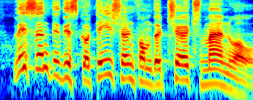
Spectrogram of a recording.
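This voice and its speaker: A man speaks with a French accent, high in pitch, his tone bright and sharp. The recording is very clean, with a silent background. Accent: French-accented English (Franglish). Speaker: church conference presenter on parliamentary procedure. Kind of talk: formal instructional presentation. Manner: formal, deliberate.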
